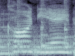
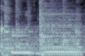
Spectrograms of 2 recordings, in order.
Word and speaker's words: Kanye: Pronounce Kanye, not Kanye.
